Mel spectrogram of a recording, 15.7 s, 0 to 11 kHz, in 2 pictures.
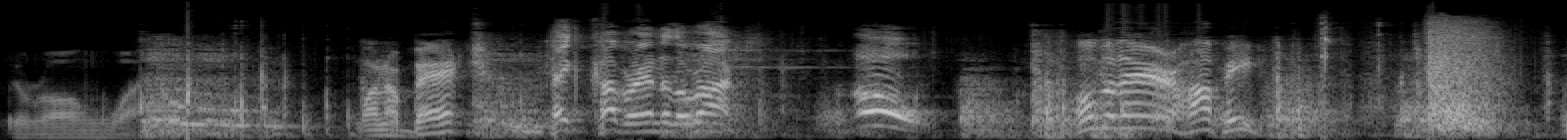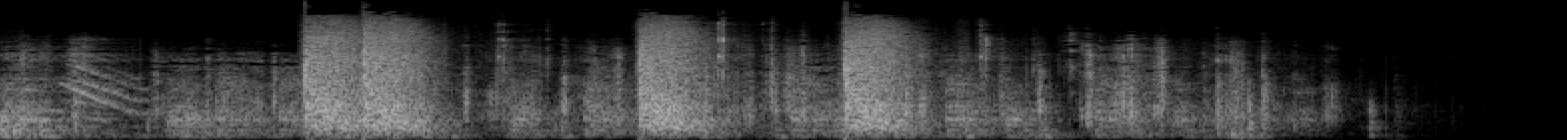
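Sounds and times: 
speech: 0.1s - 7.5s
volley of gunfire among canyon rocks: 6.4s - 13.0s.

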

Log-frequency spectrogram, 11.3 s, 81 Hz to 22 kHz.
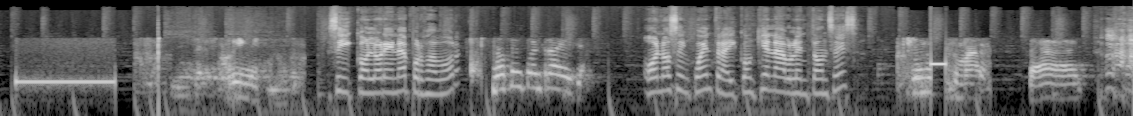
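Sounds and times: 
telephone tone as a number is dialed: 0.1s - 1.2s
speech: 2.2s - 11.3s
laughter: 11.0s - 11.3s.

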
